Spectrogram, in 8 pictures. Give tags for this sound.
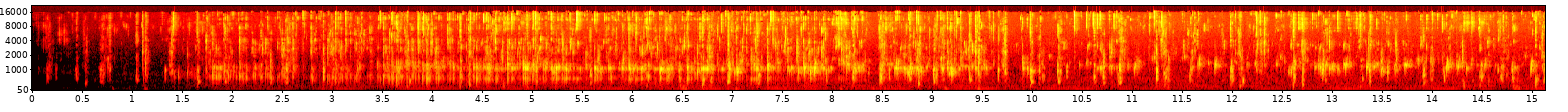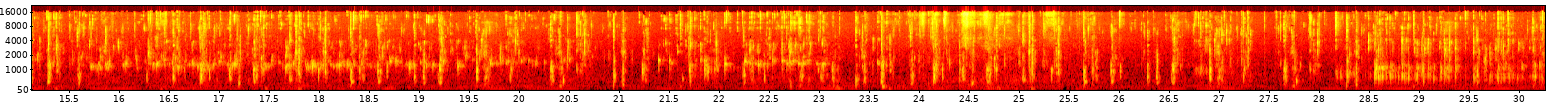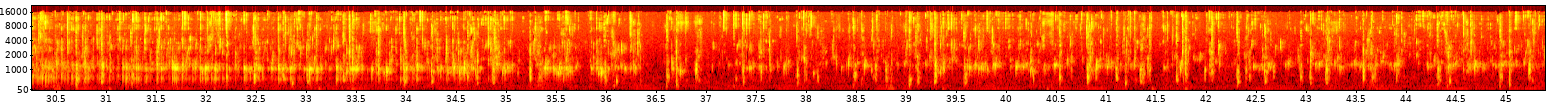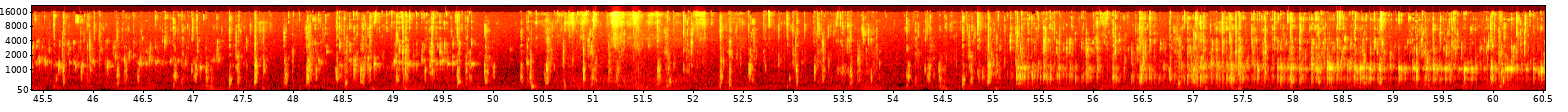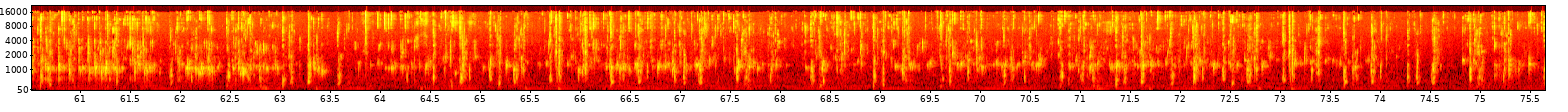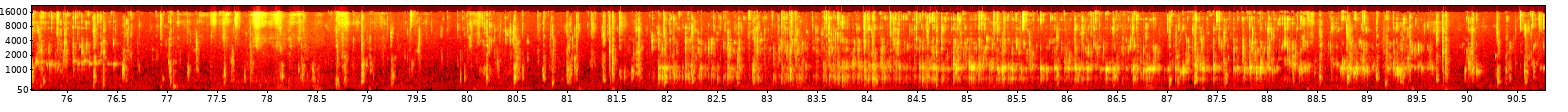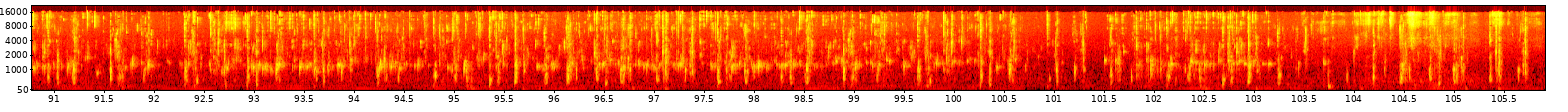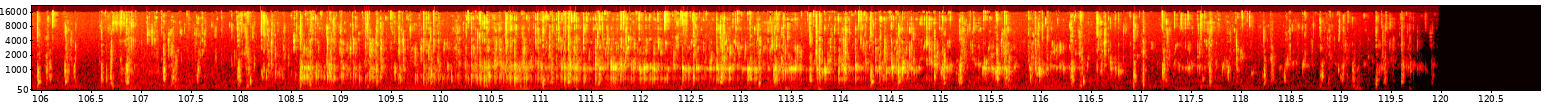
bubble submerged underwater

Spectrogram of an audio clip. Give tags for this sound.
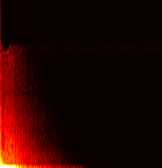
drum experimental hits idm kit noise samples sounds techno

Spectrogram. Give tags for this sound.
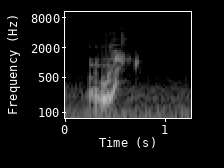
bubble bubbles bubbling liquid water

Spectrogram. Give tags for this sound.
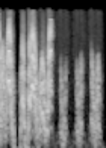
dj hip-hop loop rap scratch turntable vinyl

